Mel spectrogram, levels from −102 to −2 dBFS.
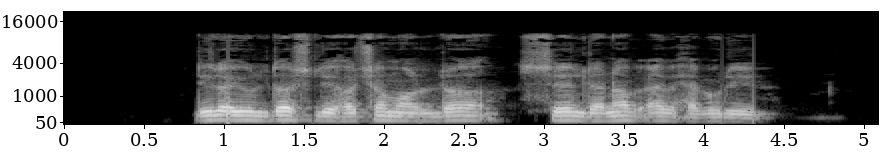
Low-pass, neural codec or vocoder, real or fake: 10.8 kHz; none; real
